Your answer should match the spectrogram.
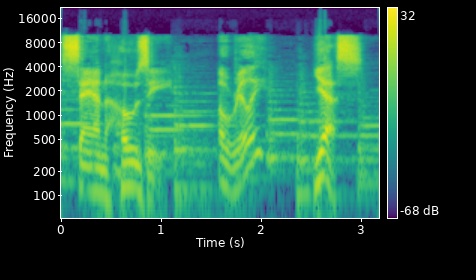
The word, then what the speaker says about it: San Jose: San Josh. It's actually pronounced San Jose. Oh, really? Yes. In English here, the J is pronounced like H.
